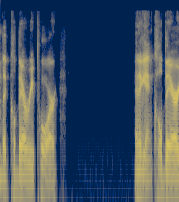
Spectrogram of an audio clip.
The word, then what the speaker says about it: Colbert: And again, Colbert, you don't pronounce that T.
